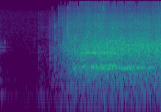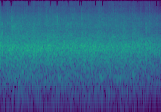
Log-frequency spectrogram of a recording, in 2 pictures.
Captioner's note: audience cheers and applauds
